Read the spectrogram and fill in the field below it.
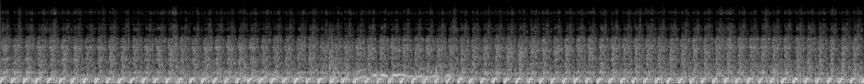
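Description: A small boat engine chugs steadily and close by.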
